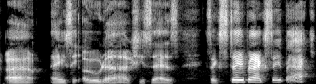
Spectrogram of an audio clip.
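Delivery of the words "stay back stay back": high-pitched pleading as a coward; mock cowardly panic. Oda to the attacking Lady Asano, mock panicked plea. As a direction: play-act fright, pitched way up.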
